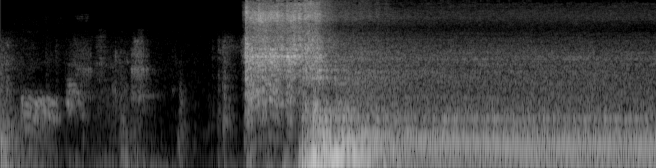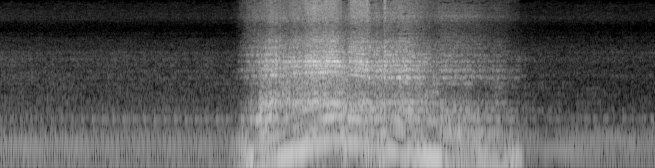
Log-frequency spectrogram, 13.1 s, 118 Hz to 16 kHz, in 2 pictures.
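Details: Toyota Land Cruiser with catalytic converters removed and a new muffler welded into the exhaust: engine catches, idles evenly, clean rev rises and falls smoothly; well muffled, down from 137.2 to 128.7 dB; normal exhaust note.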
